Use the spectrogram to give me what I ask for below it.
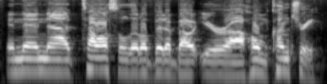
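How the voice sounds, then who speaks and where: A man's voice: medium pitch, steady tone, brisk, a little mellow, clear, resonant tone. A man hosting a podcast, asking interview questions casually and hesitantly with many fillers.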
